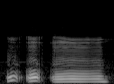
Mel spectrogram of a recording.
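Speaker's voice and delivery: ordinary delivery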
